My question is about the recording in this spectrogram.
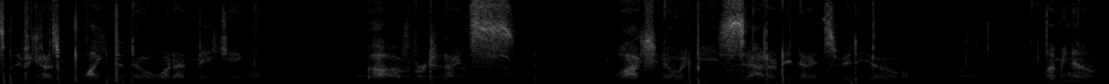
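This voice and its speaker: Streamer in a soft whisper. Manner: soft, unvoiced whisper with chatty fillers. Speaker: ASMR streamer. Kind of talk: whispered ASMR live stream, reading chat.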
